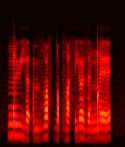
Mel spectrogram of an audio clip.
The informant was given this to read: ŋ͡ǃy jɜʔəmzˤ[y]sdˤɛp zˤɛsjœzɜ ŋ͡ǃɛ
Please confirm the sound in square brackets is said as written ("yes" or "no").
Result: yes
